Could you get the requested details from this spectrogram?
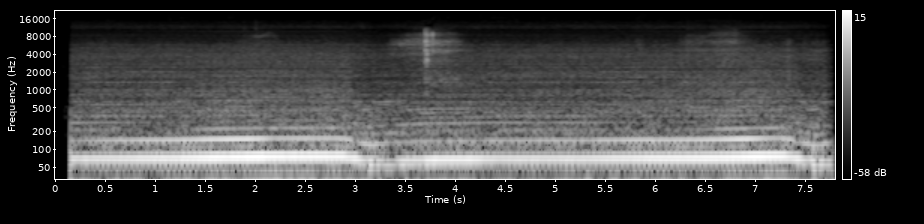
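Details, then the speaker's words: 2004 Toyota Corolla (1ZZ-FE, 5-speed manual), engine fully cold in Iowa winter, idles high and surges, tachometer swinging up and down, clearing after a few minutes of idling; owner suspects intake manifold gasket, throttle body or idle air control valve. "okay it's doing it right now and you can see as you watch the tachometer up and down up and down and then it'll clear up after a few minutes of idling"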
